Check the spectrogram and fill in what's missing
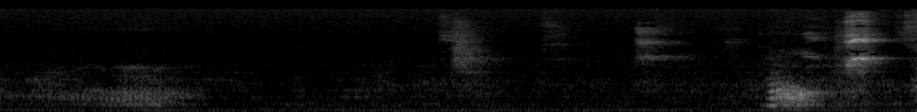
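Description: A grey parrot gives a few short, scattered calls: soft murmuring sounds, then brief harsh squawks and a sharp whistled chirp near the end, in a quiet room.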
